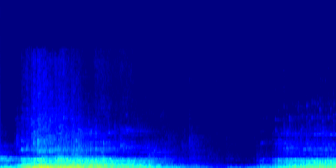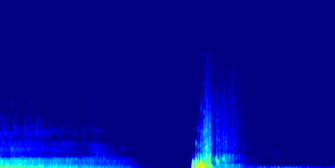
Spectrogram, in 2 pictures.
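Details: A lion's roar: two long, deep, drawn-out rumbles, each rising then fading over about two and a half seconds, followed after a silence by one sharp thud-like burst.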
